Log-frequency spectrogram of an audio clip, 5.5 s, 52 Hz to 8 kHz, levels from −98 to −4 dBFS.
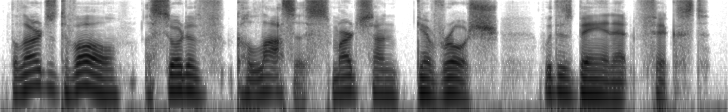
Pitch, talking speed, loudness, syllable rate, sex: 120 Hz, 165 wpm, -18 LUFS, 5.2 syllables/s, male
